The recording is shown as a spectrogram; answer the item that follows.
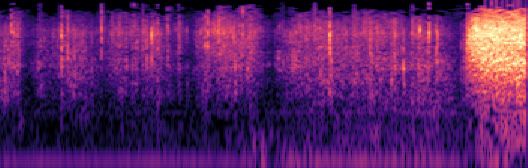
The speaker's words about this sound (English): But at the beginning of this record, folks, is a sound like, I guess it's somebody blowing up a paper bag and popping it. Yeah, there's something about a bag. It sounded like a bag. And here it comes.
